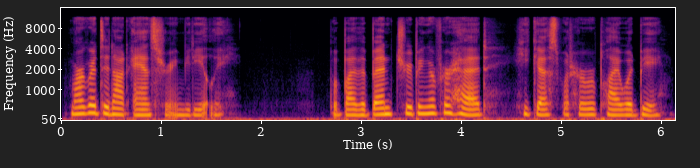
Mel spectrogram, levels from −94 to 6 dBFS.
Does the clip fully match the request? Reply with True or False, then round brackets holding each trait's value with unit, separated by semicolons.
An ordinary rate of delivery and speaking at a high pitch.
True (195 wpm; 195 Hz)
